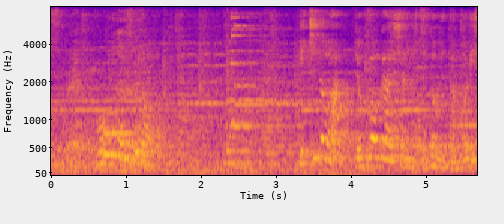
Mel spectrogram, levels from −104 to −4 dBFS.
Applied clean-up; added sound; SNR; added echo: none; Sliding door; 13 dB; reverberation time 1.0 s.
